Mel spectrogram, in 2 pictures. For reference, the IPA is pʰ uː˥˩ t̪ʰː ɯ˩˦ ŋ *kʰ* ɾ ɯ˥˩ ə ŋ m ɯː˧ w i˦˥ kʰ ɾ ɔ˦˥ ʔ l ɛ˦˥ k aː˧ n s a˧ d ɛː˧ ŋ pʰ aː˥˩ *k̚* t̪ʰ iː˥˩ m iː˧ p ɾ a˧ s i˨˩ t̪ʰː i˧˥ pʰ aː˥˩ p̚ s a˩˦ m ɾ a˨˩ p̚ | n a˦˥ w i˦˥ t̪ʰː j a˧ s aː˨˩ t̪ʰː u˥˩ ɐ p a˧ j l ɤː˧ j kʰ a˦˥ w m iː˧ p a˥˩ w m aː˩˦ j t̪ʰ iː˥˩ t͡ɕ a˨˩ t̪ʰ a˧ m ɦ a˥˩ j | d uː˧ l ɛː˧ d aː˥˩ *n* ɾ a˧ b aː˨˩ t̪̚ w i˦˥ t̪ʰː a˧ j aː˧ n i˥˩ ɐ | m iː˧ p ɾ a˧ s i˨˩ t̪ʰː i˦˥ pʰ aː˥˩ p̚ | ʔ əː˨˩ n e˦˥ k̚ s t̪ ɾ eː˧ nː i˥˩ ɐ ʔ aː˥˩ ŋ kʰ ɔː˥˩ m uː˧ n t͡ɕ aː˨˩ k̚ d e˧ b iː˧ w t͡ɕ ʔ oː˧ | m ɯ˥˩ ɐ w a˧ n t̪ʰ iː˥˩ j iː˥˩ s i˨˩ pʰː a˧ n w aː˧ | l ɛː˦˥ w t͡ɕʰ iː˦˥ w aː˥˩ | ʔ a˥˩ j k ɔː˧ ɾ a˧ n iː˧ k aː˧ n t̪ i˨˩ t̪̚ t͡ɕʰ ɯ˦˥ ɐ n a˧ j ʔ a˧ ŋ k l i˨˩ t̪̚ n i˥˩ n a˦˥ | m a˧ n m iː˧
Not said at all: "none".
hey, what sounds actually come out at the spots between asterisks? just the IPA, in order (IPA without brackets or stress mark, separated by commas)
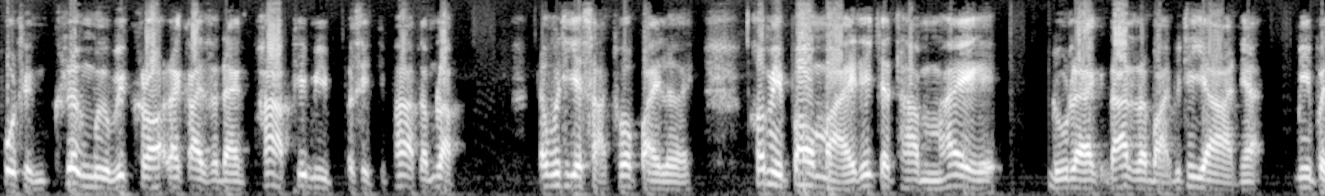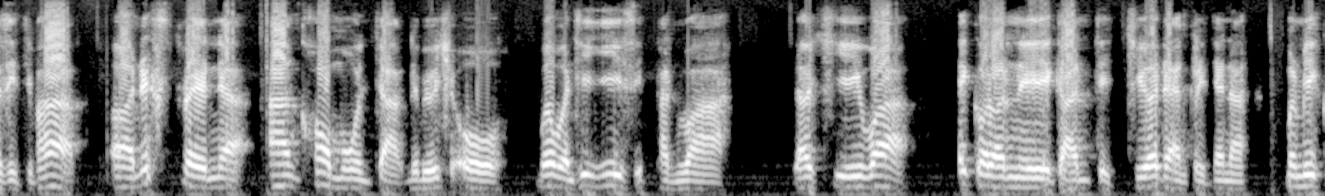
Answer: kʰ, p̚, n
